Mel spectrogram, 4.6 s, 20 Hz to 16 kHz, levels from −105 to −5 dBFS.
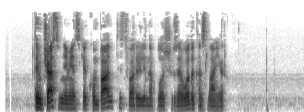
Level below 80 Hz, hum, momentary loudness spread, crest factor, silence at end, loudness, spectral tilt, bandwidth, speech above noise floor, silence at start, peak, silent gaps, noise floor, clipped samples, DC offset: -58 dBFS; none; 12 LU; 24 dB; 1.2 s; -23 LUFS; -4 dB/octave; 11.5 kHz; 44 dB; 0.5 s; 0 dBFS; none; -67 dBFS; under 0.1%; under 0.1%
